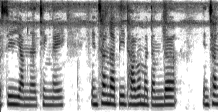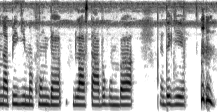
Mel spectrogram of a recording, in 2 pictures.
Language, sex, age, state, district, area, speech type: Manipuri, female, 18-30, Manipur, Chandel, rural, spontaneous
